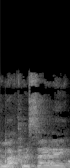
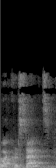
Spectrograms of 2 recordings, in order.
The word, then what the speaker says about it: Le Creuset: Today I have unboxing a little mini haul for my Le Creuset or Le Creuset. So depending on how you like to pronounce it, Le Creuset or Le Creuset.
